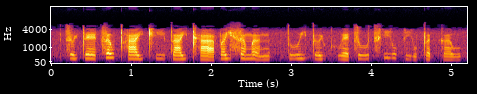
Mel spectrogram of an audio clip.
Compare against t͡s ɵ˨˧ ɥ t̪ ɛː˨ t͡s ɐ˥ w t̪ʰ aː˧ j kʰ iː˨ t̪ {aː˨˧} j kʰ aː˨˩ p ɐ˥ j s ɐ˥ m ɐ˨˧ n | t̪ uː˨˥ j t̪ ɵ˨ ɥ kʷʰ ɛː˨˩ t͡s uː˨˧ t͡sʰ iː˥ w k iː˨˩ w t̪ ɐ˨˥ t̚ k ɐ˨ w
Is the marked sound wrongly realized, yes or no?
yes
